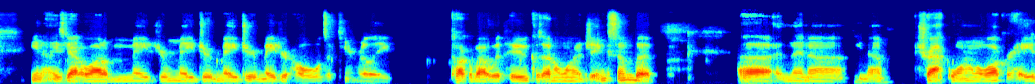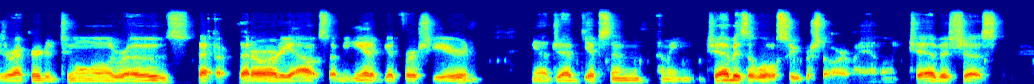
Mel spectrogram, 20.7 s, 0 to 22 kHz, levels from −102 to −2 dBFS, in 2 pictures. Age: 30-49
